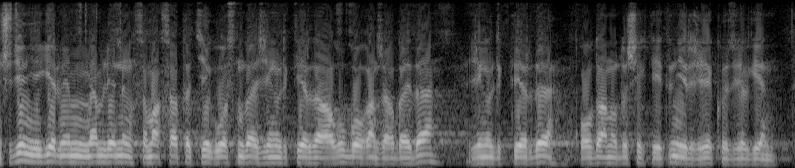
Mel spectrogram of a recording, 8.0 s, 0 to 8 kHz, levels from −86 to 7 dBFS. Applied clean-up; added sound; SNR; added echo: none; none; none; none.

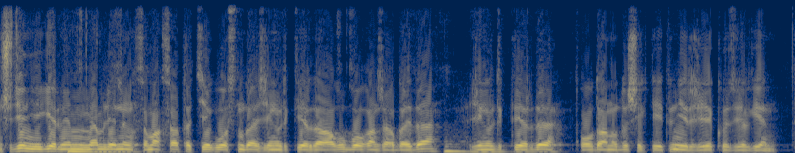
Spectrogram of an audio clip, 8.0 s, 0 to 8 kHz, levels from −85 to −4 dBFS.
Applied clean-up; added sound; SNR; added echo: neural mask model RNNoise.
